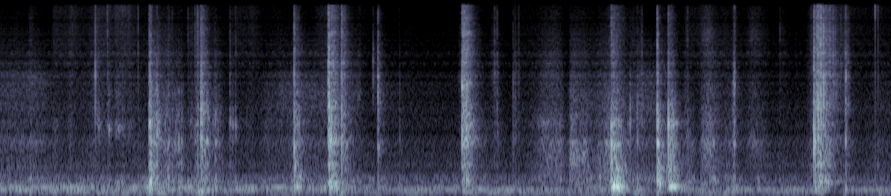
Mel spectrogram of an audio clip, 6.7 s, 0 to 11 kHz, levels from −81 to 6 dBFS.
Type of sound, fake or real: fake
